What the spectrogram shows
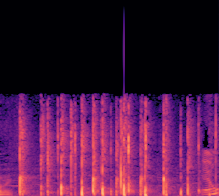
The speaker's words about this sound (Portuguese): Acho que palmas, palmas. Gente, Não, palmas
